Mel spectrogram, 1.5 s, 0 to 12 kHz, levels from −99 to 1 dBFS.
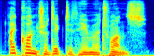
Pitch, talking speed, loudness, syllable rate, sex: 135 Hz, 195 wpm, -18 LUFS, 6.0 syllables/s, male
